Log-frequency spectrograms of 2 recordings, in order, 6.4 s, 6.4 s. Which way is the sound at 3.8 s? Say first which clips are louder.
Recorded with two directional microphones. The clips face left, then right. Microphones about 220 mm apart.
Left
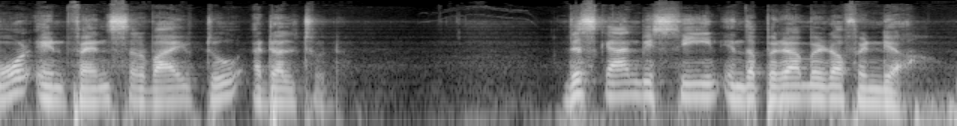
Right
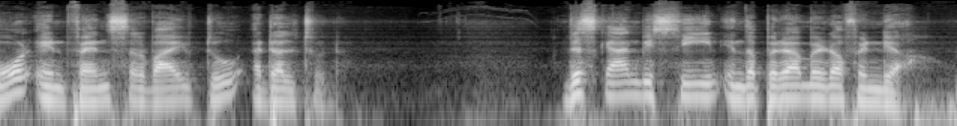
Right 4 dB; 50° right (ahead or behind).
